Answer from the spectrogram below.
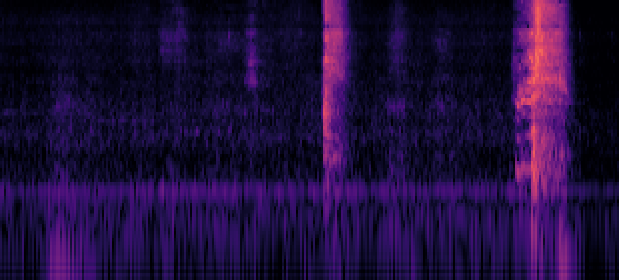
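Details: Person sneezing: two sharp sneezes, the second louder and longer, against a quiet background.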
